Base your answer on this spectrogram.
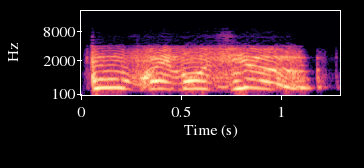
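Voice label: player friendly fire, mood high, French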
